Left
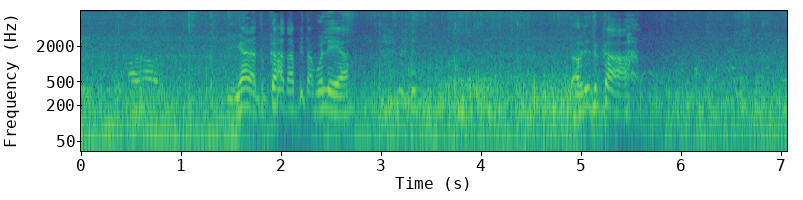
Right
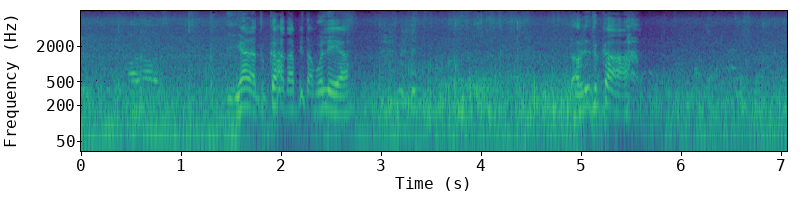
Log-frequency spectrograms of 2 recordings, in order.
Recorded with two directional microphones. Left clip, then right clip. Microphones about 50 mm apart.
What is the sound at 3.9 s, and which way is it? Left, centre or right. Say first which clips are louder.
Boat: left 10 dB; right.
